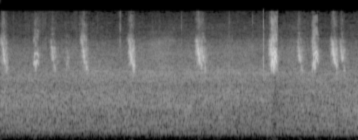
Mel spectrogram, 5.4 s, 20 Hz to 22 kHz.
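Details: Tame baby sparrows, 28 June 2019: a steady series of about fourteen thin, high chirps, some single and some clustered in quick runs, growing denser toward the end against a quiet hiss.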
